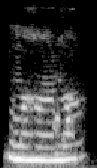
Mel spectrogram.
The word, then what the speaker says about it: Mahana: Mahana. Mahana. Well done. Right. We pronounce the ma fully. So ma, you pronounce the ha and then the na and the ha are connected.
